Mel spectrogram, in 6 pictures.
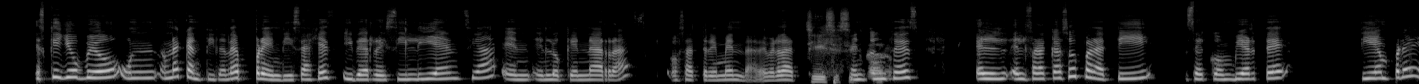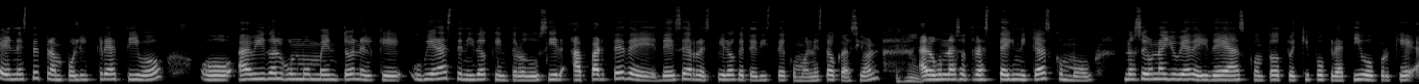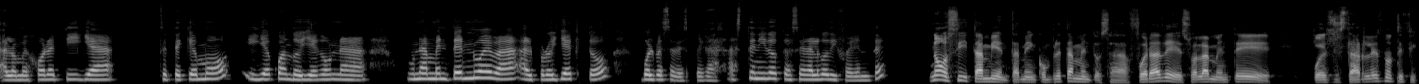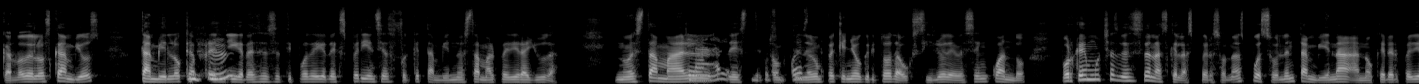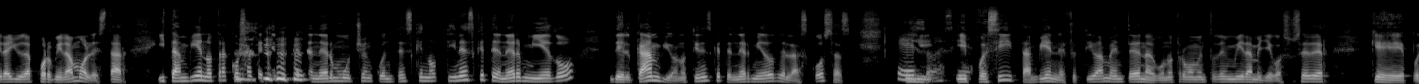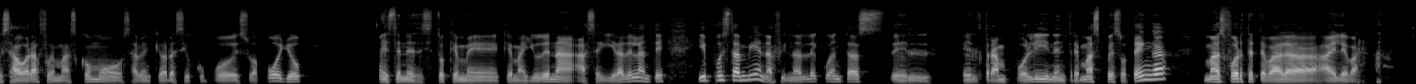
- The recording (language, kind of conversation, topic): Spanish, podcast, ¿Cómo usas el fracaso como trampolín creativo?
- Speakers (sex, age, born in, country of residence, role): female, 40-44, Mexico, Mexico, host; male, 20-24, Mexico, Mexico, guest
- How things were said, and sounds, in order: chuckle; giggle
